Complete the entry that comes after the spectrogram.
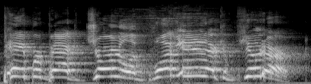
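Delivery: excited laughing shout. Real, not acted. Laughing excited shout about USB.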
